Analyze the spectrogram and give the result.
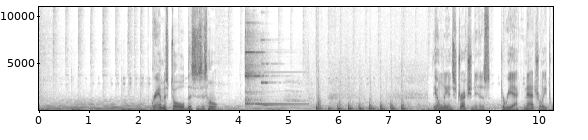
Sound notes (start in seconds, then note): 0.1 eerie music; 4.1 doorbell chimes; 5.2 knocking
